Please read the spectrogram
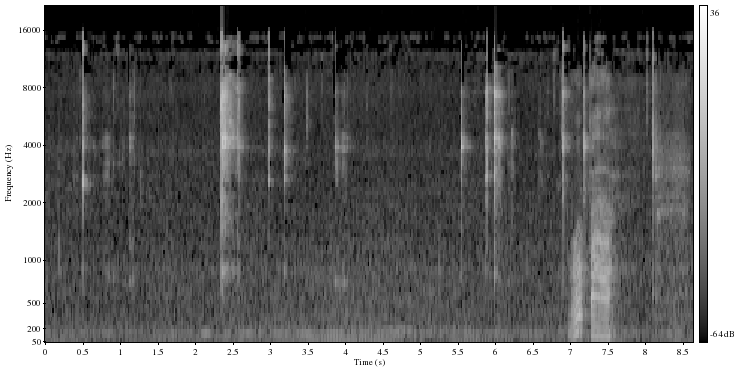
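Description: A spoon clicking and tapping against a small glass jar and bowl as relish is scooped out: a scattering of sharp single clicks, one louder about two and a half seconds in, over a faint steady hum. A brief vocal murmur near the end.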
